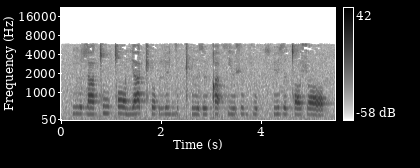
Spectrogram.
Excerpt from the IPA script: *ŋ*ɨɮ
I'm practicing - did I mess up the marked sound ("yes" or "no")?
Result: no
